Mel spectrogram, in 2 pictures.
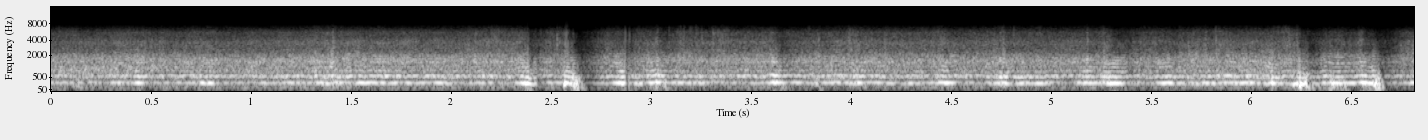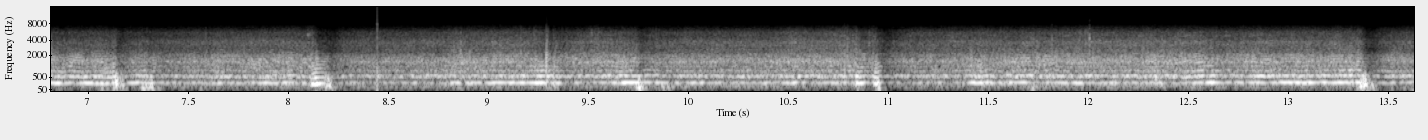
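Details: A cloud of thousands of stinging Africanized honey bees attacks a man removing their hive; a sustained, thick buzzing drone with steady low and mid tones, interrupted now and then by brief sharp clatters.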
